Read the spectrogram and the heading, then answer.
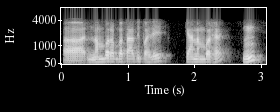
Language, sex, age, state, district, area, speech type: Hindi, male, 60+, Uttar Pradesh, Ghazipur, rural, conversation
